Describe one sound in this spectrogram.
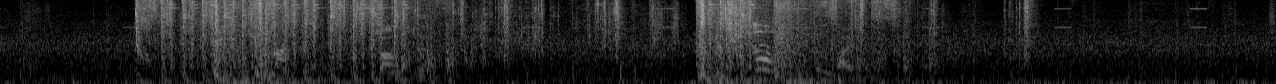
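Shotgun blasts ring out in sharp bursts.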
